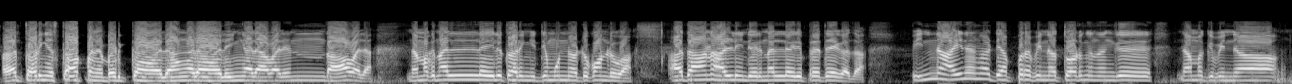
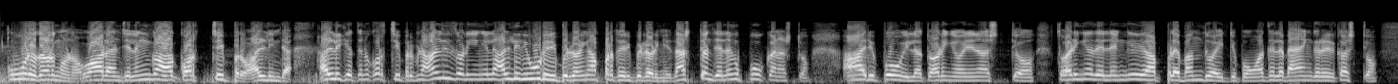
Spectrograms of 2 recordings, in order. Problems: background sounds at intervals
